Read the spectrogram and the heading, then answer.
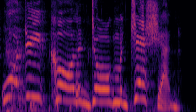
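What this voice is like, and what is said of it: Put-on Cockney accent. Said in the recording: “Such your Cockney accent. ... Brad Pitt in uh, Snatch.”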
